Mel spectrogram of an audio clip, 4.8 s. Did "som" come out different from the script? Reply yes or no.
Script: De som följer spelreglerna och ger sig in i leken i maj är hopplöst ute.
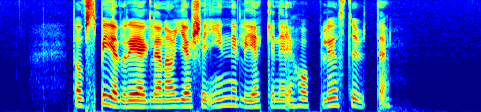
yes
